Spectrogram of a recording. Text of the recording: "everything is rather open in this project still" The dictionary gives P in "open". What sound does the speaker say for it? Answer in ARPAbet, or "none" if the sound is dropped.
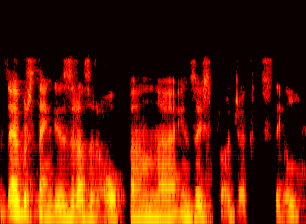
P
